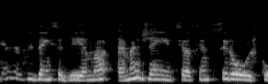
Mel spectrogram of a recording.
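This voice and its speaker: Somewhat breathy and animated, the voice races along at a very fast pace in a dry, close sound with no echo. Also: woman. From Brazil, Pernambuco interior (Northeast). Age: 30s. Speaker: nurse. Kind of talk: interview.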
